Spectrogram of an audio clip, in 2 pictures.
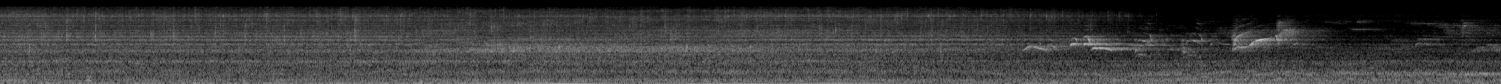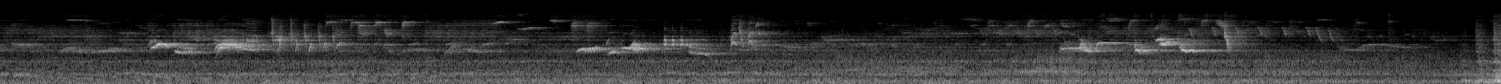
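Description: Small birds chirping in short bouts every few seconds, over steady outdoor background noise. The chirps begin about ten seconds in; before that there is only a steady hiss.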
